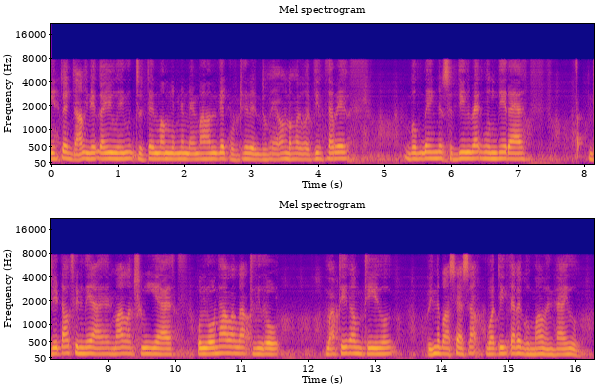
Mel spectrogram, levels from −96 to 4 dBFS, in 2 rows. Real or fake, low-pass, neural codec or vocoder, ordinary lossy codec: fake; none; codec, 16 kHz, 0.5 kbps, FreqCodec, larger model; none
